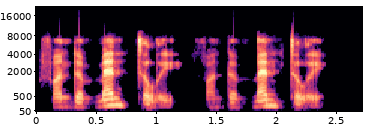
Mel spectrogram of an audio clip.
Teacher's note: right stress so let's look at the first one fundamentally so we're going up on the men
